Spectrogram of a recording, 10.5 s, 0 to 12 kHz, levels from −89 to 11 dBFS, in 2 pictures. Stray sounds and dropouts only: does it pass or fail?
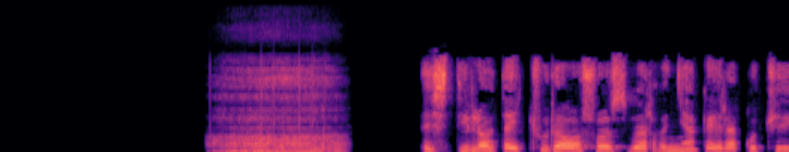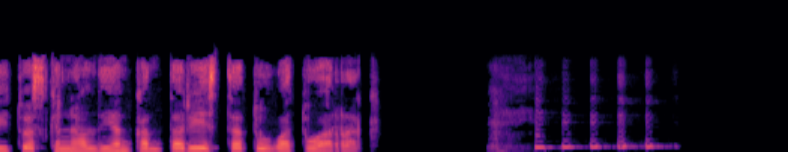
fail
